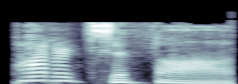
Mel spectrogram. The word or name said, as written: parzival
